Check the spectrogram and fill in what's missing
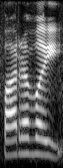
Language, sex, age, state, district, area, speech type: Tamil, female, 30-45, Tamil Nadu, Tiruvallur, urban, read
